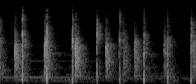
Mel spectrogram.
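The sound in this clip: Hand clapping from a single person in a studio: a steady, crisp run of about ten sharp claps at an even, brisk rhythm, heard alone.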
